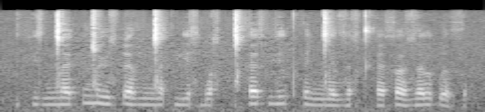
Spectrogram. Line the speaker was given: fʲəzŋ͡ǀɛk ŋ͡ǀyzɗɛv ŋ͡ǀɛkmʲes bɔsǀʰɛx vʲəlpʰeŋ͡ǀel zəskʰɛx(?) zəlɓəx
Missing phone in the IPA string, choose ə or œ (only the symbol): œ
